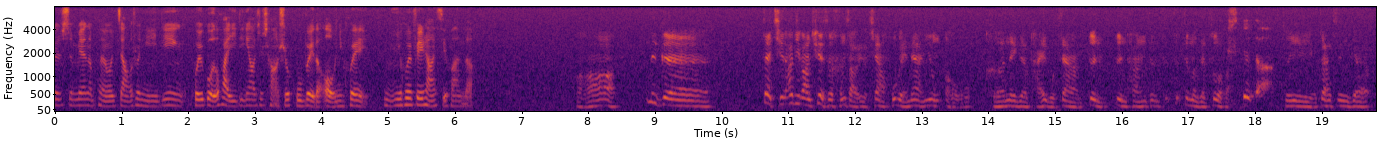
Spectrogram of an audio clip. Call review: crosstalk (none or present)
none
